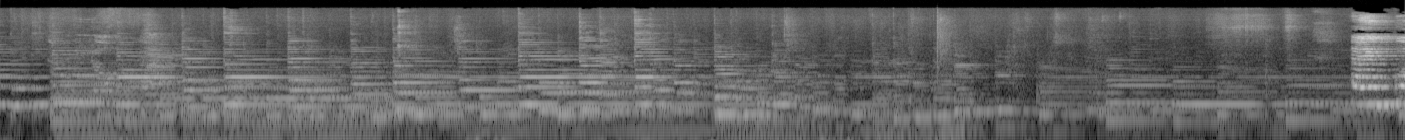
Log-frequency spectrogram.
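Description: Classical nylon-string guitar playing the instrumental introduction of a milonga, a steady flow of plucked notes and chords. A woman's singing voice comes in right at the end.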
